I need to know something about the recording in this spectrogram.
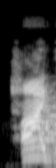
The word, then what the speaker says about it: Hyde: with a y so it is pronounced hide like the verb to hide but it's spelled with a y so iguan hyde appears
